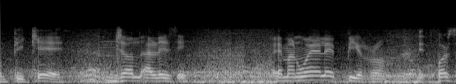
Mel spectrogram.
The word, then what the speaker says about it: Piquet: In Portuguese we pronounce Piquet.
